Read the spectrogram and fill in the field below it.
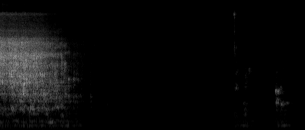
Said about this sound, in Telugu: ఇప్పుడు నీళ్లు వేసుకుందాం.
